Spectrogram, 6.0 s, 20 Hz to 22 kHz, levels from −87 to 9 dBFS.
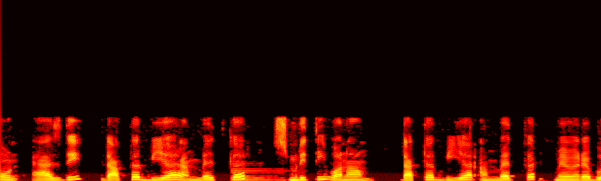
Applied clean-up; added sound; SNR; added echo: classical method spectral subtraction.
